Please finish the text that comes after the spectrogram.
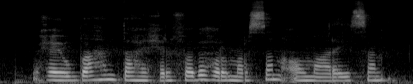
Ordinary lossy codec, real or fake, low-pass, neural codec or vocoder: none; fake; none; vocoder, 44.1 kHz, 128 mel bands, Pupu-Vocoder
